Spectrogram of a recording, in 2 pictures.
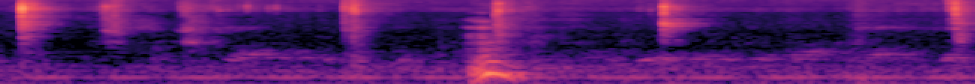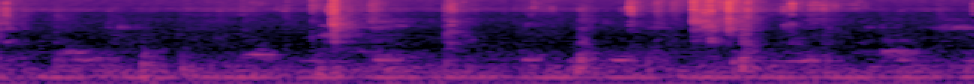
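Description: Close-up eating sounds of a person chewing chicken: wet mouth clicks and lip smacks scattered throughout. About two and a half seconds in comes a brief, louder hummed "mm". A faint steady low hum runs underneath.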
